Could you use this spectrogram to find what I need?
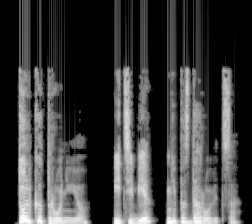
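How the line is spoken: Calm. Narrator (Russian): спокойно ответил на угрозы Олестрой

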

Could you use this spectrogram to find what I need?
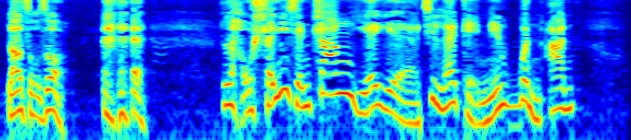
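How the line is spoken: Smiling. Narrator (Chinese): 贾珍带笑说

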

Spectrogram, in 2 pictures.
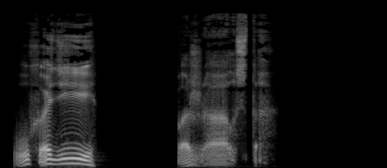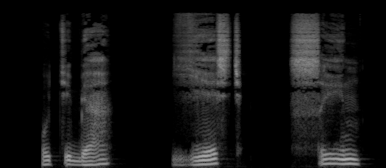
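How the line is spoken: Slow, measured. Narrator (Russian): медленно проговорила она

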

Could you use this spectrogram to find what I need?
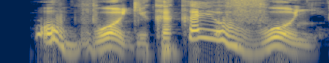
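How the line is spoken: Snort. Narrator (Russian): хмыкнула она

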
